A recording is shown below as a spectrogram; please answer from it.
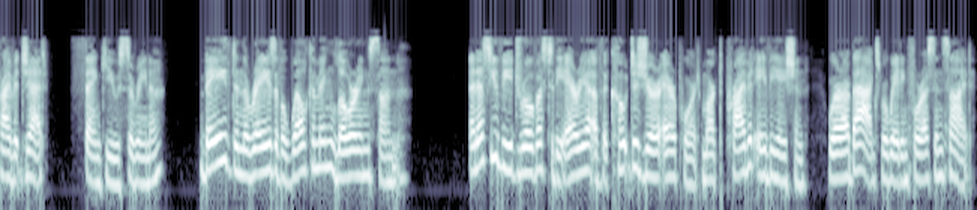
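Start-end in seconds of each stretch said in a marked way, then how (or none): none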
